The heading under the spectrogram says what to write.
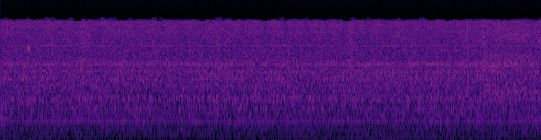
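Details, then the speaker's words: Clicking failed hard drive fitted with a donor board from a different drive powers on with a steady spin-up hum and faint tone, no clicking, but no head seek sounds, and it does not mount. "but I don't hear the hard drive ahead is not seeking"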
